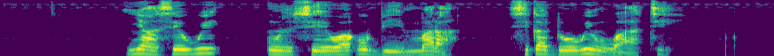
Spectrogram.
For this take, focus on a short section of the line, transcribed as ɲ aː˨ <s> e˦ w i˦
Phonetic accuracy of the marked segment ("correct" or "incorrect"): correct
